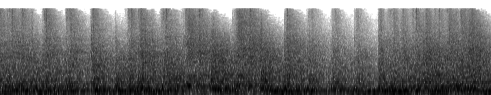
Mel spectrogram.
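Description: Large bass drums beaten with soft felt mallets in a fast, steady, pounding rhythm, with a deep sustained rumble underneath.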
